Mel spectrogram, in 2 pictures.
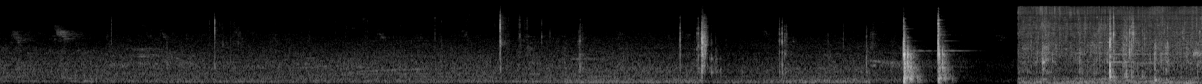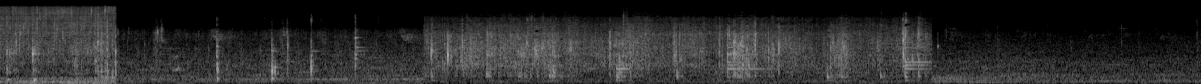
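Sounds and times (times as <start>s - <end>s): food sizzling in wok: 10.2s - 13.2s, 16.3s - 21.4s
stirring scrapes in wok: 10.2s - 13.2s, 16.3s - 21.4s
utensil clinking: 16.3s - 21.4s.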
